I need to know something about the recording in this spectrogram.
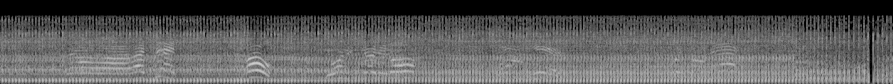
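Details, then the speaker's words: Homelite generator (powerplant built in 1950s or 60s), restarted after sitting unused far too long: loud but steady, even drone with no misses, running normally while left to clean itself out. "it's loud as hell but it'll keep your lights on and it'll keep your bridge cold"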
